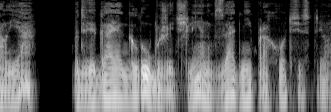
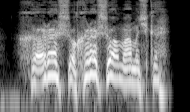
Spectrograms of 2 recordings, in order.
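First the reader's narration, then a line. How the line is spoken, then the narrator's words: Near moan. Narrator (Russian): Почти простонал я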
